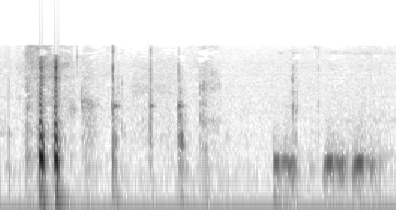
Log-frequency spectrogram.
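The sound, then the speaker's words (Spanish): A ticking clock is imitated with sharp mouth clicks: a quick pair, then a few more spaced unevenly, followed by short low humming sounds. The clicks are clear. “Tic tac.”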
